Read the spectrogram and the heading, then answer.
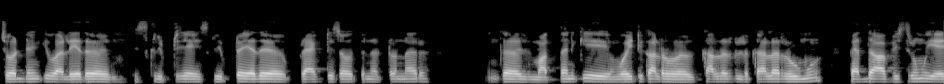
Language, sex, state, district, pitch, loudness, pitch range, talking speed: Telugu, male, Andhra Pradesh, Srikakulam, 125 Hz, -17 LUFS, 120-130 Hz, 135 wpm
